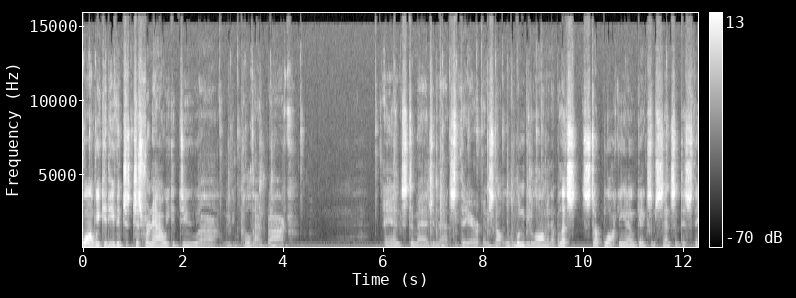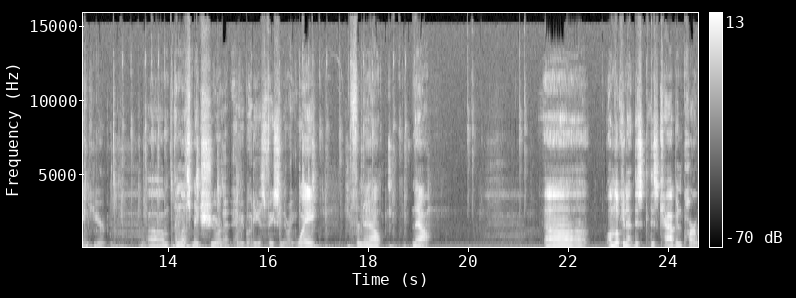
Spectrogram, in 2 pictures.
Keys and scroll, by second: 3.5 a, 6.2 Tab, 7.0 alt+a, 8.1 Tab, 8.6 alt+a, 12.3 Tab, 12.9 alt+a, 14.0 a, 14.3 Tab, 14.6 a, 15.4 alt+n, 16.2 Tab, 16.7 alt+a.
